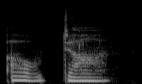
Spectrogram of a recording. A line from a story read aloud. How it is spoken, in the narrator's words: she said softly, trying to control her voice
